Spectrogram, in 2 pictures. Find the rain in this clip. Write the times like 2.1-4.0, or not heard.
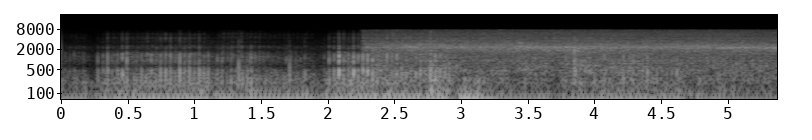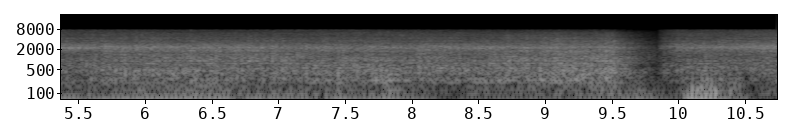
2.2-10.6.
